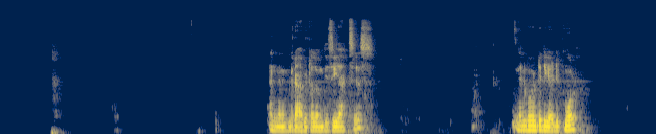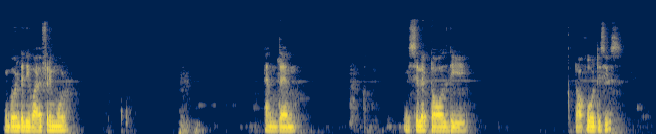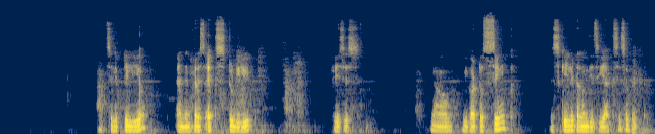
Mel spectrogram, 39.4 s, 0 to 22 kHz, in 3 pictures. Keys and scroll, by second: 1.1 shift+a, 8.0 g, 8.7 z, 11.0 Delete, 12.2 Tab, 17.3 1, 31.3 x, 34.3 Tab, 38.0 s, 38.3 z.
